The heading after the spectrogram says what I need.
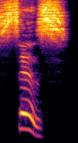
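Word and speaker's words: seize: 16 is pronounced as says.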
